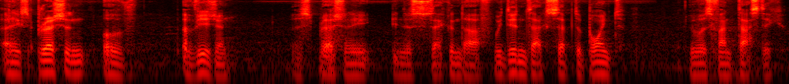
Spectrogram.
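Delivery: deadpan, really bored, flat monotone delivery. Asked to do a Jose Mourinho interview, give a really bored Jose Mourinho impression. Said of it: "You have to sound really bored to do Jose Mourinho".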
